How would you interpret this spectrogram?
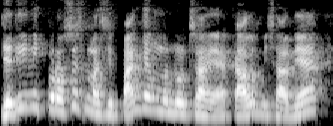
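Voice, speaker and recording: A man giving expert analysis in an interview, explaining in a halting way. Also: high-pitched, lively intonation. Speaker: expert guest, professor.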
